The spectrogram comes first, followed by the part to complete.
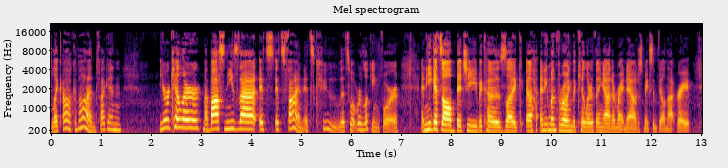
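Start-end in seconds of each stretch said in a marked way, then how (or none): none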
